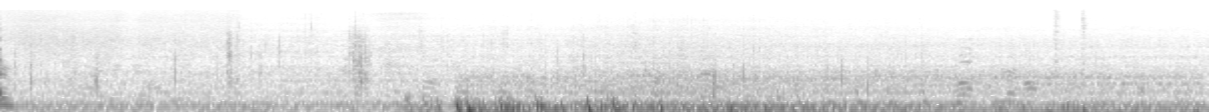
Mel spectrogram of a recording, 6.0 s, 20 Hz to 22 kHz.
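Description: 2002 Toyota Tacoma's engine and drivetrain pulling the truck forward on loose dirt: a low rumble that swells about two seconds in, with a couple of knocks as it starts, then eases off near the end.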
